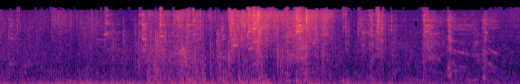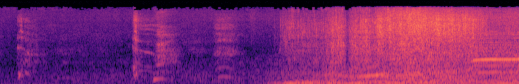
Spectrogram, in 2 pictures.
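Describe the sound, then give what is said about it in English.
After scattered clattering and crunching debris, a blue Ford Bronco pickup truck drives out of bushes, its engine roaring loud near the end, rumbling steadily as it pulls up and stops. “Bosley drives out of the bushes in a blue Ford Bronco pickup truck. He stops beside the girls.”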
